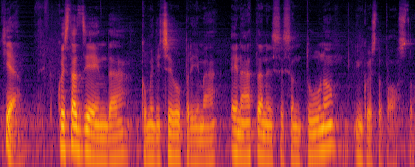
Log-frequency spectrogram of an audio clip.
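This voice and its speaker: Over noticeable background noise, a man with a strong Italian accent and a fairly low pitch talks at a moderate pace with lively intonation. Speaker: family pasta company owner. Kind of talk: interview, mostly in Italian.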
